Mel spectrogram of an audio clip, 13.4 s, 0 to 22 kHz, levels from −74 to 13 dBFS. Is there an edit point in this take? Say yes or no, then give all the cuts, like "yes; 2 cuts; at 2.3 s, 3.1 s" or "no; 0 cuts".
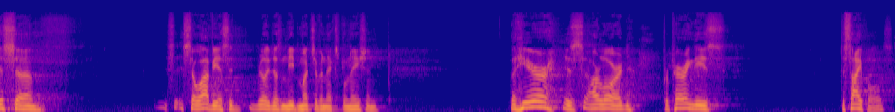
no; 0 cuts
